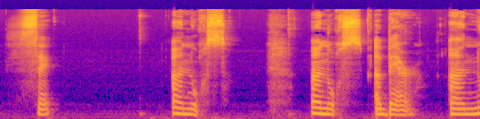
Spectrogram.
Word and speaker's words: ours: Eh bien parce que il y a un S à la fin du mot ours et on prononce ce S. Normalement, en français, on ne prononce pas le S à la fin d'un mot.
